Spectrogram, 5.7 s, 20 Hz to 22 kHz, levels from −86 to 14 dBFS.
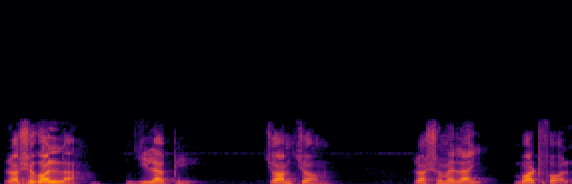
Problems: none marked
